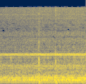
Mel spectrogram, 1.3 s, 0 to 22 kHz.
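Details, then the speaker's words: Van diesel heater (Iveco Daily camper) after error code 10, no ignition; cracked fuel filter found and fuel re-primed: steady even combustion roar over constant fan whine, hot air blowing, no sputter; normal combustion after fix. "yes definitely hot air coming out oh my God thank you Jesus oh thank you Jesus I fixed my diesel here"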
